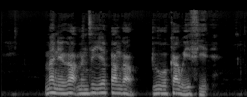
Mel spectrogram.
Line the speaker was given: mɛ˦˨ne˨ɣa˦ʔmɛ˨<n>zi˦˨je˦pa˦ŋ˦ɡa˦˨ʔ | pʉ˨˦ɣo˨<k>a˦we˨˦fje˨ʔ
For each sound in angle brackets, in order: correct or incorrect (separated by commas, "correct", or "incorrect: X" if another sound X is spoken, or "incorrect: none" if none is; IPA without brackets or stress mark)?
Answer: correct, correct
